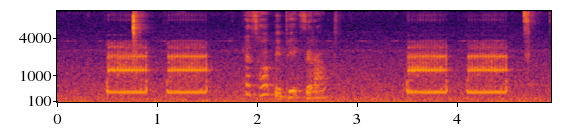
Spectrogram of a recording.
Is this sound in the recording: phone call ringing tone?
yes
